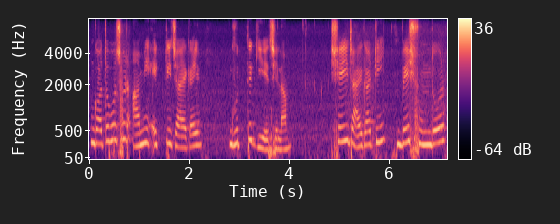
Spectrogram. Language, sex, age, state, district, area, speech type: Bengali, female, 18-30, West Bengal, Purulia, urban, spontaneous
